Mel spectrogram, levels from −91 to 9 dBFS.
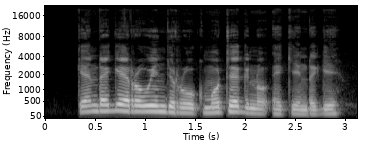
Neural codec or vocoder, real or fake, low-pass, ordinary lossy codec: none; real; 19.8 kHz; none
